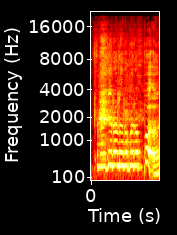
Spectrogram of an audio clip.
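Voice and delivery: put-on English accent, very high. Showing an English accent that is still being worked on: put-on English accent. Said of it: "I'm working on England right now".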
